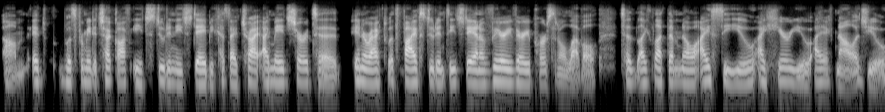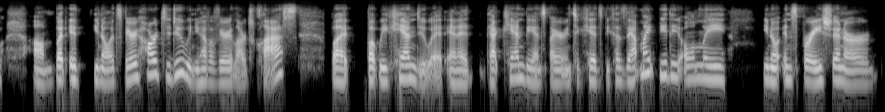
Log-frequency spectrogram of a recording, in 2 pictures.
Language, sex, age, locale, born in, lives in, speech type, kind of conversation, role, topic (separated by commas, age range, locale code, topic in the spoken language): English, female, 55-59, en-US, United States, United States, conversation, unstructured, none, How can teachers inspire students?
